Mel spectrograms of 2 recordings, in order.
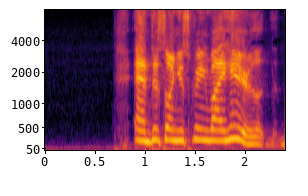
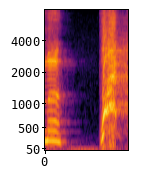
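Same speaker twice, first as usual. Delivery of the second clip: mock shock; 6 dB louder than usual. Mock disbelief.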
